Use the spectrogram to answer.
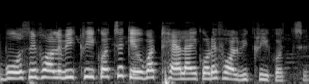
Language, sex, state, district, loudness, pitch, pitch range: Bengali, female, West Bengal, Malda, -13 LUFS, 285 Hz, 250-330 Hz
